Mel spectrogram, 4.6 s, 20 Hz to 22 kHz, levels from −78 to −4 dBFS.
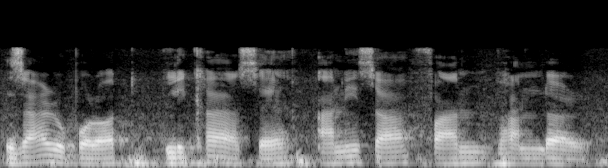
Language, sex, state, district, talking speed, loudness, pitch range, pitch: Assamese, male, Assam, Sonitpur, 90 wpm, -17 LUFS, 95-105 Hz, 100 Hz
